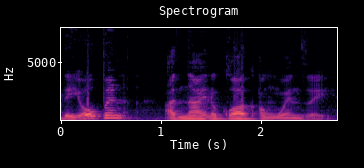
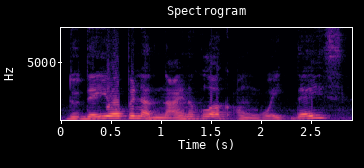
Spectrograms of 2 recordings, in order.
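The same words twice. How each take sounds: First: Plain statement intonation, no rise at the end; statement tune. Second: Rising yes-no question intonation; question tune. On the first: Teacher contrasting a statement with a question, flat tune. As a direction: state it flatly, as a fact. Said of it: "we will have just a statement". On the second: Teacher showing students a question, rising tune. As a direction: ask it with the tune going up at the end. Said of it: "we change the intonation". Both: Shown as a demonstration.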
